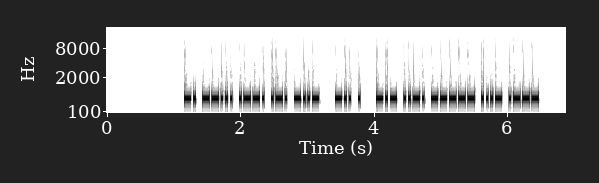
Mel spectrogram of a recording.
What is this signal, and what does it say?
Morse code, heard as a keyed tone, about 36 wpm, 700 Hz. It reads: N7PRX DE KF0VJ
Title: USA Callsign DE Callsign - 5 Characters - 35wpm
